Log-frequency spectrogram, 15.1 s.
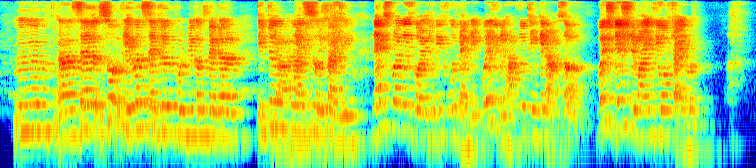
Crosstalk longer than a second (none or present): present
